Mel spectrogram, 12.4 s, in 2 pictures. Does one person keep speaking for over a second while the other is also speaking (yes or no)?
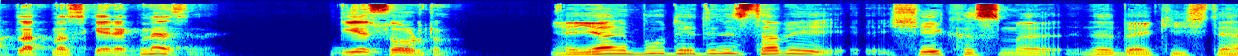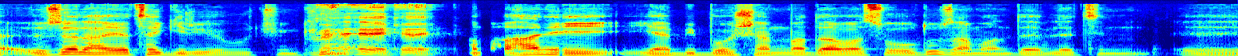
no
